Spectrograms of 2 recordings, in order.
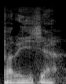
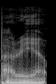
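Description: First: The double L is sounded like a J. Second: The double L is not sounded like a J.

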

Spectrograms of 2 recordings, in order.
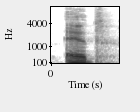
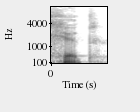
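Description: First: The h is dropped, London style. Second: It starts with a clear h sound.

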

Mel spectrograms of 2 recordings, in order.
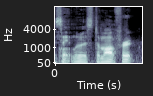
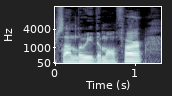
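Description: First: The name is said the English way. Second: The name is said in a non-English way.

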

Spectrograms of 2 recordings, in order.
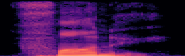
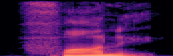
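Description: First: The first vowel sounds like in 'father'. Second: The first vowel sounds like in 'father'.

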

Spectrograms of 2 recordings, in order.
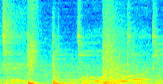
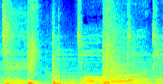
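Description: Both takes have the same delivery.

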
